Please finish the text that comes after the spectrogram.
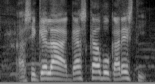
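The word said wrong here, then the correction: București: Gasca Bucuresti. Bucuresti. Bucuresti, efectivamente. Gasca, que es peña en rumano, y Bucuresti, que es como se pronuncia Bucarest en rumano.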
